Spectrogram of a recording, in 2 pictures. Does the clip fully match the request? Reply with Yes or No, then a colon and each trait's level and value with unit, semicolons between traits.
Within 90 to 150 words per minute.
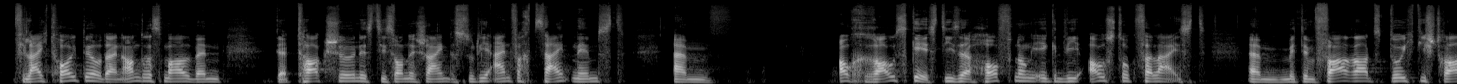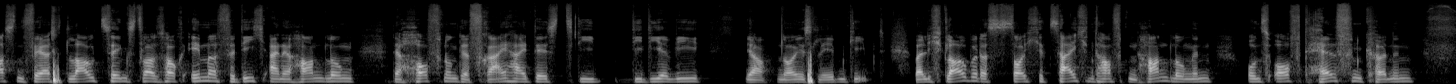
Yes: average, 140 wpm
